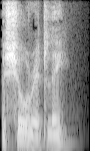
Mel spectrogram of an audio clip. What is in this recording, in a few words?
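"assuredly", British English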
